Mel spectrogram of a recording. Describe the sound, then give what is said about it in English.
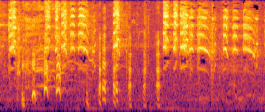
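Northern lapwing calls ring out in many quick, wheezy notes that arch up and down in pitch, repeated in bursts, loud and clear with no voices. “So, we're going to give you... the official bird of Ireland, which is a lapwing.”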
